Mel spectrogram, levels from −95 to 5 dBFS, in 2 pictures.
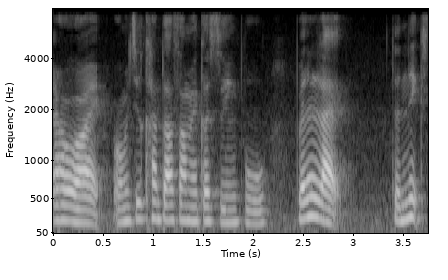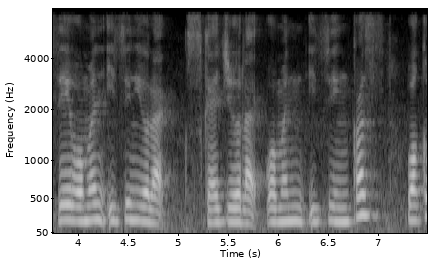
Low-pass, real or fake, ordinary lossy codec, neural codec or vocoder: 7.2 kHz; fake; MP3, 64 kbps; vocoder, 44.1 kHz, 80 mel bands, Vocos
